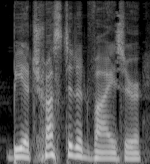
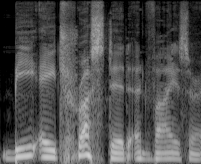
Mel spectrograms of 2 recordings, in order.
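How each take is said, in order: First: Trusted pushed out as the key word; stress on trusted. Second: Trusted leaned on in a slow line; slow down and land on trusted; stress on trusted. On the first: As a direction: hit trusted firmly. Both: Shown as a demonstration. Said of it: "make the emphasis on the word trust".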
